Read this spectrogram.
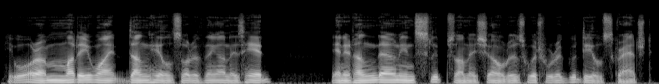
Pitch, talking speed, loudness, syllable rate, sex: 90 Hz, 245 wpm, -17 LUFS, 5.6 syllables/s, male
